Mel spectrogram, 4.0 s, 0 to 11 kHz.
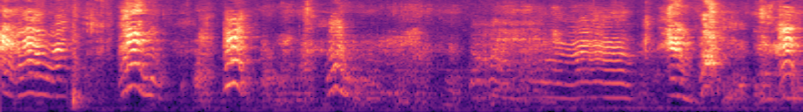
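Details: Japanese Chin puppies, 9 weeks old, playing indoors, give a busy run of high, squeaky yelps and whiny yips, some rising and bending in pitch, several overlapping in quick succession, about two a second.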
